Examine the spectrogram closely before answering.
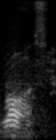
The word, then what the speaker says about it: Rohs: and it is the Ross Opera House. It is spelled Rohs, but it's actually pronounced Ross, and it's in Cincinnati, Kentucky.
